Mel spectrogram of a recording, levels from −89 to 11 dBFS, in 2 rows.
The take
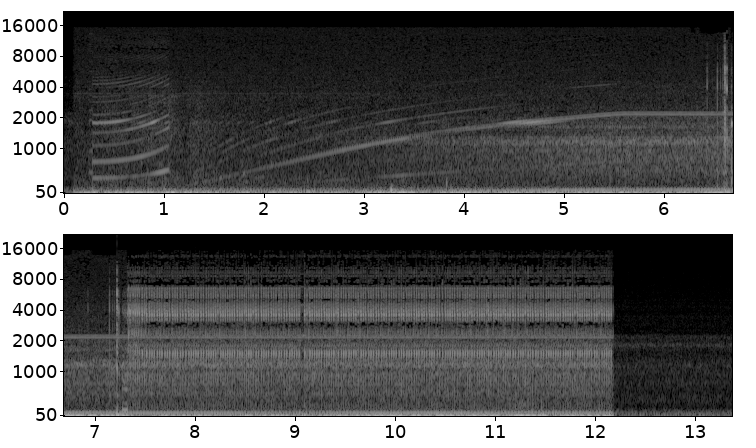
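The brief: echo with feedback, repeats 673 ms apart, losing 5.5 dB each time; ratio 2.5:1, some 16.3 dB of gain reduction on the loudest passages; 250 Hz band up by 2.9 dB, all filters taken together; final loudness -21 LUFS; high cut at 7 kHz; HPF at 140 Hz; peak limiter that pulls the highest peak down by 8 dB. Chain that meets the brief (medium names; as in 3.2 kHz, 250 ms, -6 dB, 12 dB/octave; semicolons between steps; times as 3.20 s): high-pass 140 Hz; low-pass 7 kHz; peaking EQ 250 Hz +5 dB; compression 2.5:1, threshold -52 dBFS; peak limiter -35.5 dBFS; feedback delay 673 ms, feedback 53%, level -5.5 dB; trim +27.5 dB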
